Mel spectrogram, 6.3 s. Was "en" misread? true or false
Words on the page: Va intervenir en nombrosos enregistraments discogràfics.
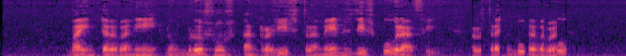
true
